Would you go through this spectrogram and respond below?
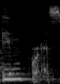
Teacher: hai phụ âm đứng cạnh nhau, trọng âm rơi âm tiết thứ hai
